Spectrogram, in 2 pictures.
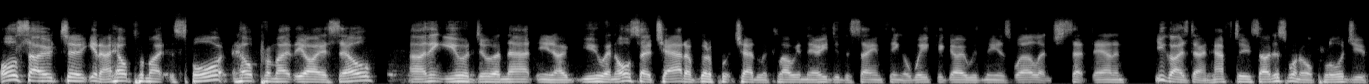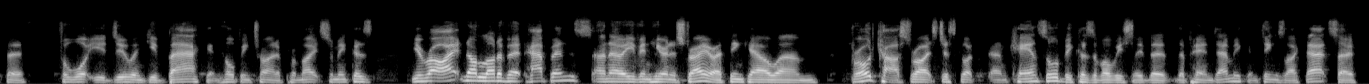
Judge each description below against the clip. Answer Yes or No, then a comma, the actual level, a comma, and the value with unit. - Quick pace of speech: Yes, fast, 245 wpm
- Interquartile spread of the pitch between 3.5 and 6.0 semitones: Yes, average, 4.0 semitones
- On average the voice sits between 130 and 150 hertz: No, low, 115 Hz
